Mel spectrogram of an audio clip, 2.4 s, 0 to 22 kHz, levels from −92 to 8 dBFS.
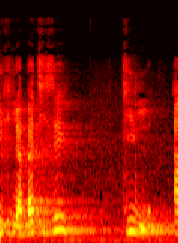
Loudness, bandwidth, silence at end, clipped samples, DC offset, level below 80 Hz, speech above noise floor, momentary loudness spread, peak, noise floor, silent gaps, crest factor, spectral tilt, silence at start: -22 LUFS; 9 kHz; 0 s; under 0.1%; under 0.1%; -54 dBFS; 22 dB; 20 LU; -2 dBFS; -43 dBFS; none; 20 dB; -6 dB/octave; 0 s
